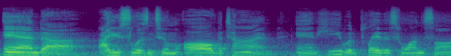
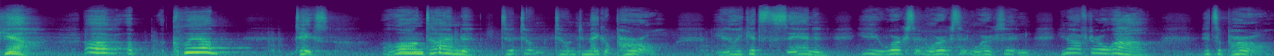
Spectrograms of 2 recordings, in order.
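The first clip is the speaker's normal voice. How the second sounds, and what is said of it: Imitates another person's voice. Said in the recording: “I'll do my best Duke Spaulding imitation.”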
